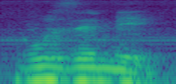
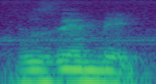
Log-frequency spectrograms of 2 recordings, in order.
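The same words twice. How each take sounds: Both takes have the same delivery.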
